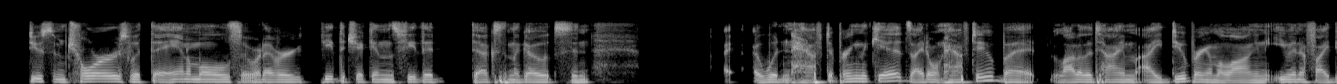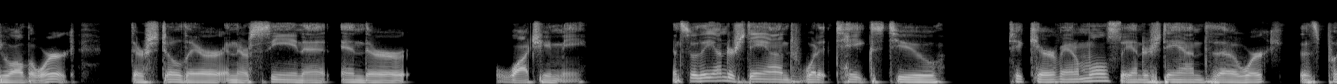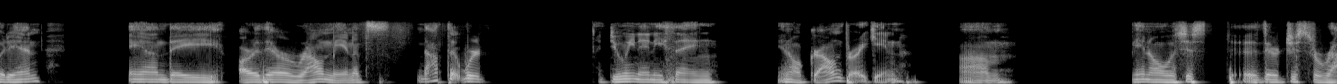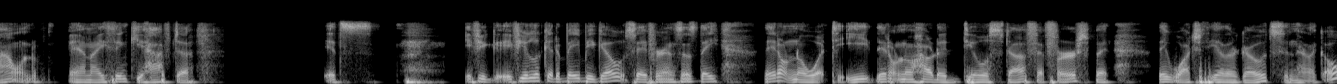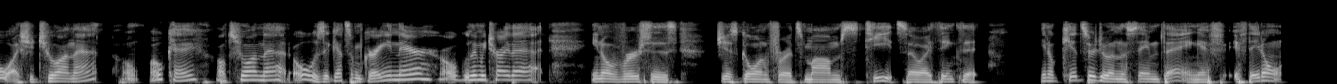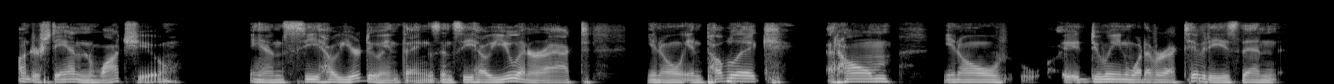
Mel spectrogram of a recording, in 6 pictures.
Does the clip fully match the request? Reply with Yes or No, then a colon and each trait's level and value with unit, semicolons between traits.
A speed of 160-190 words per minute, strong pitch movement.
No: average, 170 wpm; average, 3.6 semitones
